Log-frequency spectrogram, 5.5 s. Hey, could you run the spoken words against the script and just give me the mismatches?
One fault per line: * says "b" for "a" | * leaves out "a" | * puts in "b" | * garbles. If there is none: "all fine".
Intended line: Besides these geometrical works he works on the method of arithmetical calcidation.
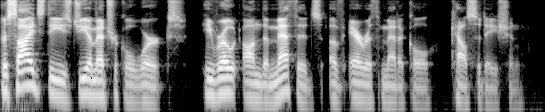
* says "wrote" for "works"
* says "methods" for "method"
